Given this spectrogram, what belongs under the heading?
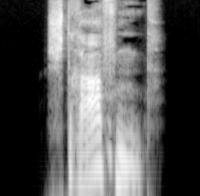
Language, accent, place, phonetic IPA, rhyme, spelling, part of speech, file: German, Germany, Berlin, [ˈʃtʁaːfn̩t], -aːfn̩t, strafend, verb, De-strafend.ogg
- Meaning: present participle of strafen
